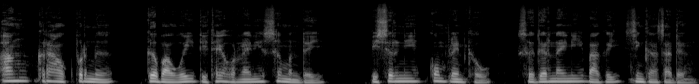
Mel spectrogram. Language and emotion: Bodo, fearful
